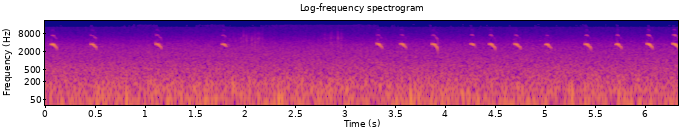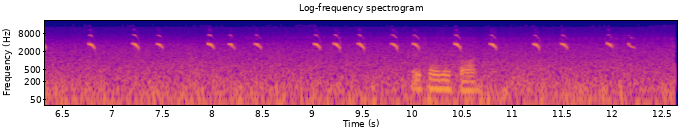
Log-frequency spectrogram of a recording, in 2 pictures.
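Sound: occasional bird chirps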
